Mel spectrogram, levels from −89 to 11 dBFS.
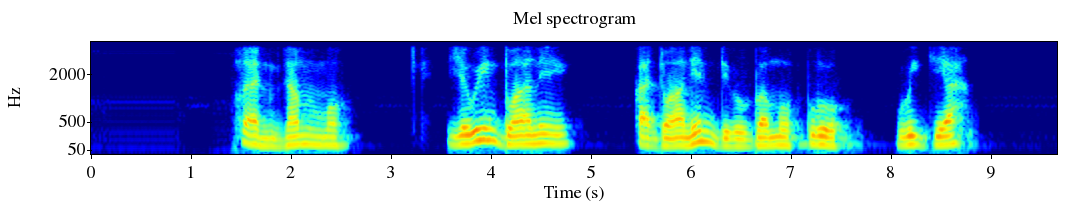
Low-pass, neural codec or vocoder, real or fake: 3.6 kHz; codec, 16 kHz in and 24 kHz out, 0.8 kbps, FocalCodec, streaming, 65536 codes; fake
